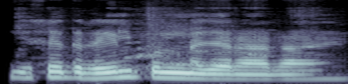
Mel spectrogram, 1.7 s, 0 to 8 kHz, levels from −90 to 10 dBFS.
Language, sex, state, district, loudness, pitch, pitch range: Hindi, male, Uttar Pradesh, Hamirpur, -14 LUFS, 145 Hz, 125-155 Hz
